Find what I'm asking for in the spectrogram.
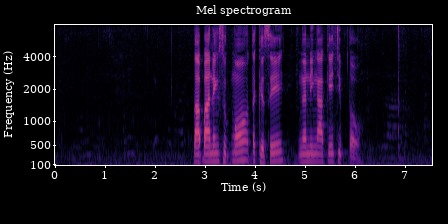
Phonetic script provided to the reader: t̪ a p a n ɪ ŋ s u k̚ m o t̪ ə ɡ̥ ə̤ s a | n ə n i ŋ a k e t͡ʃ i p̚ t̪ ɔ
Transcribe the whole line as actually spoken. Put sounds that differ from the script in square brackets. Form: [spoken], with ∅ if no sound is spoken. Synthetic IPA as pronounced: t̪ a p a n ɪ ŋ s u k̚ m [ɔ] t̪ ə ɡ̥ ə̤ s [e] | [ŋ] ə n i ŋ a k e t͡ʃ i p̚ t̪ ɔ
